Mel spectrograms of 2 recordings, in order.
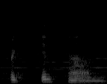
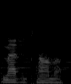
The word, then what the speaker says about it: Magatama: It's like, god damn it, in my head was always like Magenta. The color was like, no, it's absolutely not. It's pronounced the Magatama.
